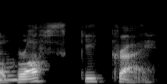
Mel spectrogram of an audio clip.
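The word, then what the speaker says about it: Khabarovsk Krai: Kabrovsky Cry. Wait, hold on. Kabarovsky Cry. It's Cry. Cry? Yeah. But there's there's extra vowels. I don't know. That's just how I always heard it pronounced by Russians.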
